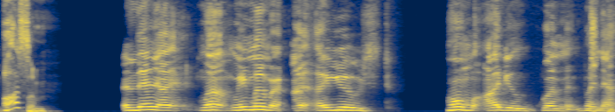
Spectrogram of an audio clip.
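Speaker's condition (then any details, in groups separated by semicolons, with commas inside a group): Cerebral palsy; spastic type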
